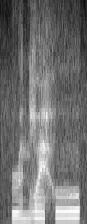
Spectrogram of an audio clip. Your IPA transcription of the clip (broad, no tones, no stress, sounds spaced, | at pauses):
ɹ ə n ʁʷ ɛ h o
